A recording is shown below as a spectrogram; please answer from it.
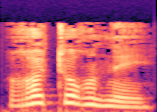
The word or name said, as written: retourner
